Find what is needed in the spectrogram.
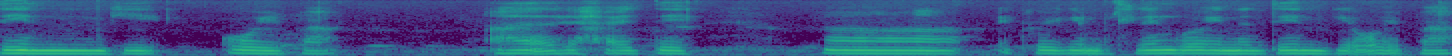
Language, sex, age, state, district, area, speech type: Manipuri, female, 30-45, Manipur, Imphal East, rural, spontaneous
